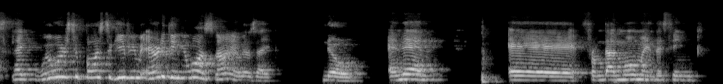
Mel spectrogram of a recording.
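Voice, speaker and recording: A somewhat breathy voice that swings very widely in pitch. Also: woman, fairly high pitch for a woman, moderate pace. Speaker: UX designer. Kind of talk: interview. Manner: animated.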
